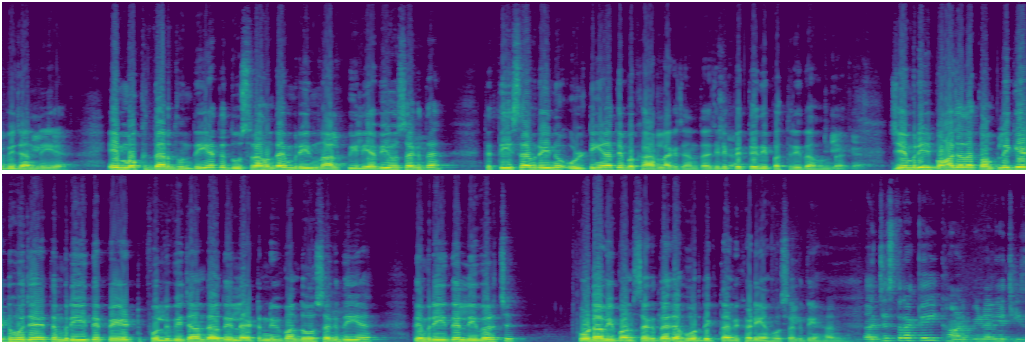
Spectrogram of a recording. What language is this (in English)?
Hindi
